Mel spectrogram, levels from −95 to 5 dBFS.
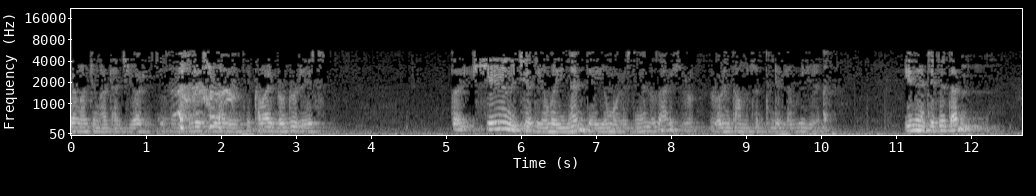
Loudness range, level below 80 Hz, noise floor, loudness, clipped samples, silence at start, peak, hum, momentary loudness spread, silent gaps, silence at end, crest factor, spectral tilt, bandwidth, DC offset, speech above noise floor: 7 LU; -44 dBFS; -47 dBFS; -25 LUFS; under 0.1%; 0 s; -4 dBFS; none; 15 LU; none; 0.05 s; 20 dB; -5 dB/octave; 5.8 kHz; under 0.1%; 22 dB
